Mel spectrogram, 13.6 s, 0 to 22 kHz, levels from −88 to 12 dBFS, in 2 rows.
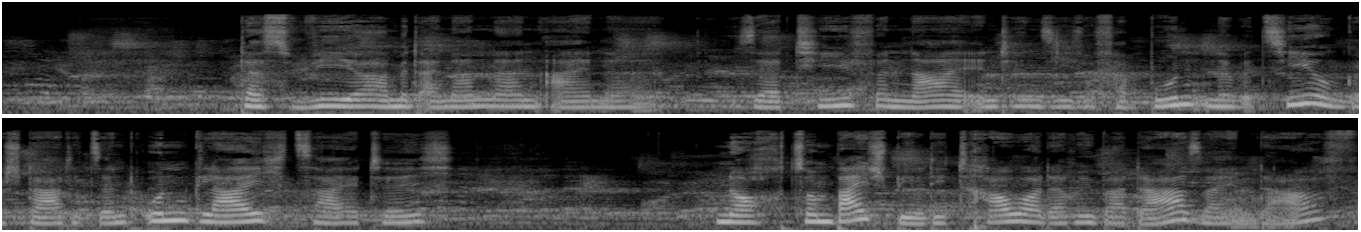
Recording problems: background chatter; noticeable; throughout; 4 voices, 10 dB below the speech

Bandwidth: 14.5 kHz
